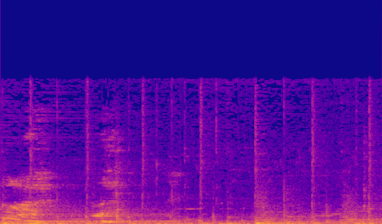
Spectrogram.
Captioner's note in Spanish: Sonidos de esfuerzo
